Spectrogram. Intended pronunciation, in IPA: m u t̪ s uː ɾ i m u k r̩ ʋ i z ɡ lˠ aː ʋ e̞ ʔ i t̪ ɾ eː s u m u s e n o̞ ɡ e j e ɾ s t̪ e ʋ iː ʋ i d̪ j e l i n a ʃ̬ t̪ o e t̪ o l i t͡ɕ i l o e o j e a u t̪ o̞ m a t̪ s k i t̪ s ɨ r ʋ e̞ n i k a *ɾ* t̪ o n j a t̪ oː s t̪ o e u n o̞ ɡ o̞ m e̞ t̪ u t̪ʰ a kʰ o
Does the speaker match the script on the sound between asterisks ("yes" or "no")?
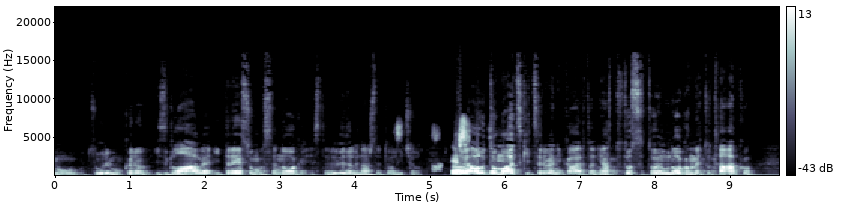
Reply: yes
